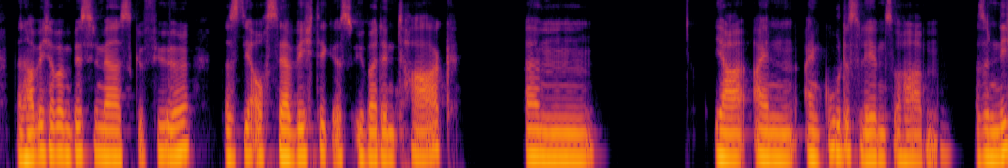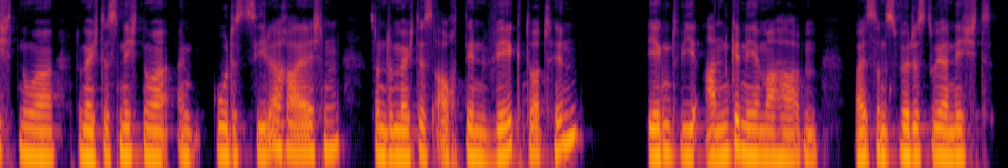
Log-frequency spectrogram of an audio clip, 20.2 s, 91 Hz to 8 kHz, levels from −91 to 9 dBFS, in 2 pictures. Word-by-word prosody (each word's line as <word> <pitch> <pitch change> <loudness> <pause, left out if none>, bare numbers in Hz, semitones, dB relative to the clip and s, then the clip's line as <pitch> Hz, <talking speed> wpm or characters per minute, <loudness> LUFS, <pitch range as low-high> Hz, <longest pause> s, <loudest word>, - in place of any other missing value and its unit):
dann 120 - 0
habe 120 +3 +3
ich 140 - -1
aber 140 0 +2
‘n 130 -2 0
bisschen 140 0 -2
mehr 125 -1 +4
das 125 0 -2
Gefühl, 140 +2 0 0.3
dass 120 -1 -1
es 120 - -5
dir 135 0 -1
auch 130 - -1
sehr 125 -4 +3
wichtig 130 +2 -1
ist, 120 - -4
über 120 -1 -1
den 120 -2 -1
Tag, - - -3 0.7
ähm 120 0 +2 1.2
ja, 120 -2 +3
ein 115 -2 +2
ein 120 -3 -1
gutes 140 0 -2
Leben 115 -1 +1
zu 115 0 -5
haben. 115 +6 -5 0.2
Also, 120 +1 -1
nicht 130 +6 +1
nur 125 -3 +2 0.2
du 140 - -5
möchtest 125 0 +1
nicht 135 -1 +1
nur 125 -2 +1
ein 125 -3 -3
gutes 130 -1 0
Ziel 130 0 0
erreichen, 80 - 0 0.2
sondern 125 -2 +1
du - - +4
möchtest 125 +2 +1
auch - - -2
den 120 -5 0
Weg 135 +4 +2
dorthin 185 - -1 0.6
irgendwie 130 0 +2
angenehmer 130 -1 +2
haben, 120 0 -2 0.3
weil 120 +1 +3
sonst 125 -2 -1
würdest 130 0 +2
du - - +1
ja 130 -2 +5
nicht 125 - -2
125 Hz, 160 wpm, -22 LUFS, 120-135 Hz, 1.2 s, ja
